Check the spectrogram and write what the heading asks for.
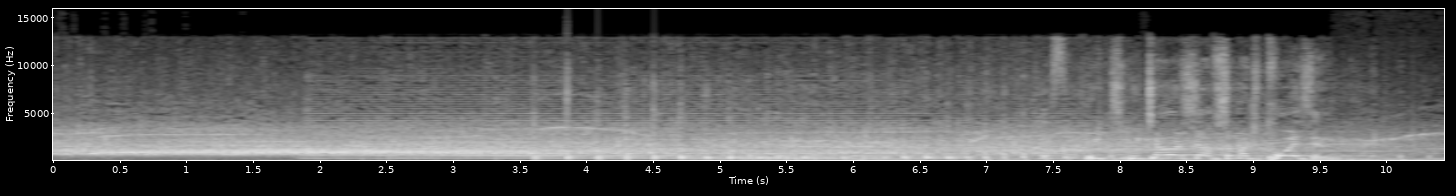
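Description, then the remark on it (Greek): Loud concert crowd applause and cheering, a dense, steady wash of clapping with sustained shouts and whoops rising over it, continuing throughout before thinning slightly at the very end. “Αυτό που ακούσατε σαν κενό και χειροκροτήματα και ακούσατε τι είπε ο άνθρωπος, είναι ότι στην πραγματικότητα ήταν δύο πάρα πολύ δύσκολα χρόνια και για αυτόν και για όλου.”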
